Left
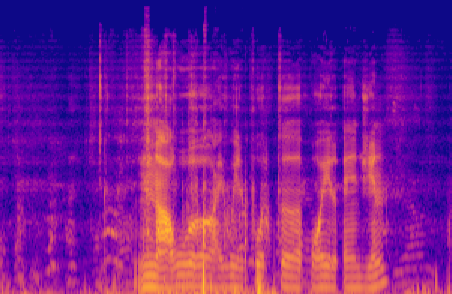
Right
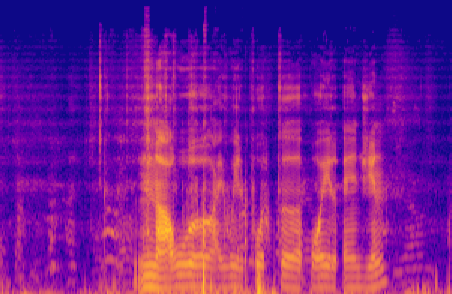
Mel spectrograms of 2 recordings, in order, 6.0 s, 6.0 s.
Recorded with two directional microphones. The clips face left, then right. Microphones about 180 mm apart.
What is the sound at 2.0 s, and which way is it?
Speech, 40° right (ahead or behind).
